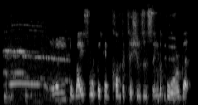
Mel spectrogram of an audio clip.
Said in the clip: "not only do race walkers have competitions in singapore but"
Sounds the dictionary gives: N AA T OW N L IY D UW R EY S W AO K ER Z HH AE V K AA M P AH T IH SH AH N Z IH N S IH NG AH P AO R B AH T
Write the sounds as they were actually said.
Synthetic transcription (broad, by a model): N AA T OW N IY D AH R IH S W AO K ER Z HH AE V K AA M P AH T IH SH AH N Z IH N S IH NG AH P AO R B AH T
